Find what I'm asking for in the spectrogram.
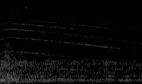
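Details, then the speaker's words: Washing machine drum turned by hand: high whine gliding down as it slows; drive motor fault, customer chose to keep using it. "The thing that disturbs the acceleration sound you hear is the engine malfunction."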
